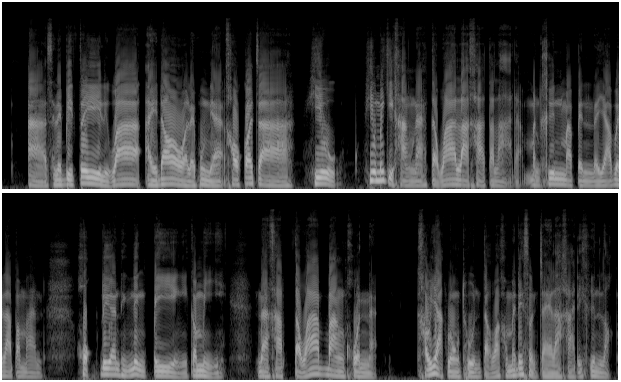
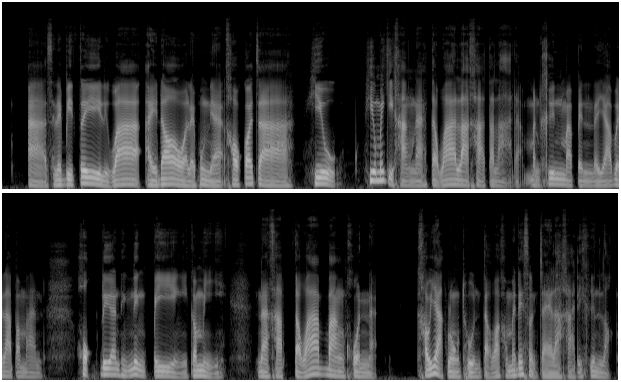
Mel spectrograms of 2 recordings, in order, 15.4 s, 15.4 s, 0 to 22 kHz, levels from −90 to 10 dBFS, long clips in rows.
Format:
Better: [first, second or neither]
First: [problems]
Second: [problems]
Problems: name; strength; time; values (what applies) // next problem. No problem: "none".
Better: second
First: distortion; slight; 10 dB below the speech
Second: none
